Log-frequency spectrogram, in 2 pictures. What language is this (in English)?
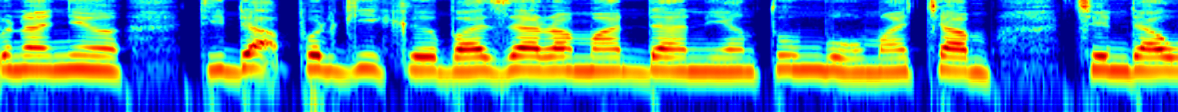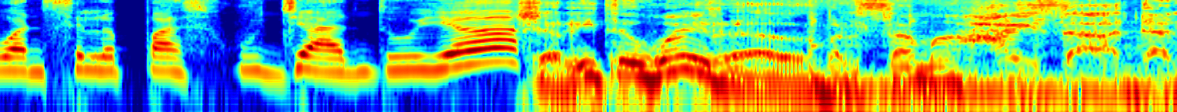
Malay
